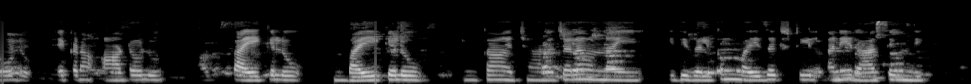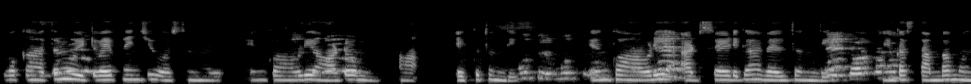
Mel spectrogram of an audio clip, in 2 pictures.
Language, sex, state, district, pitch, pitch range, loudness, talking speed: Telugu, female, Andhra Pradesh, Visakhapatnam, 205 Hz, 195-220 Hz, -22 LUFS, 100 wpm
